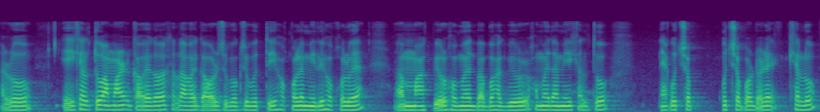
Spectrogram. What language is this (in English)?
Assamese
